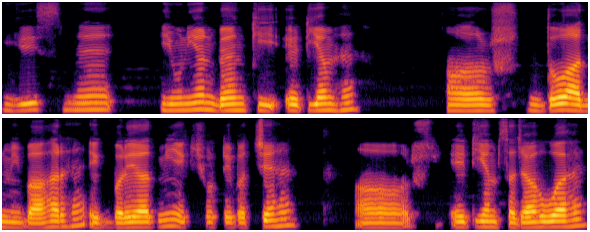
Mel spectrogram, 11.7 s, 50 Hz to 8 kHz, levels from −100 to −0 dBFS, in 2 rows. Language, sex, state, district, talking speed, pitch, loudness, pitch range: Hindi, male, Bihar, Saharsa, 125 wpm, 155 Hz, -19 LUFS, 140-175 Hz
